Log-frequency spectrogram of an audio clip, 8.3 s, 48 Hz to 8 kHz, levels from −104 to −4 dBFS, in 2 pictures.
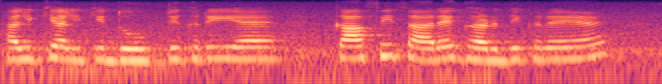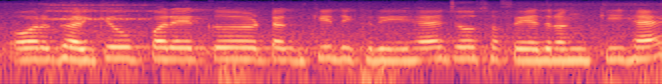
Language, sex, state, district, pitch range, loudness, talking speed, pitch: Hindi, female, Haryana, Rohtak, 215-230 Hz, -18 LUFS, 190 wpm, 220 Hz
